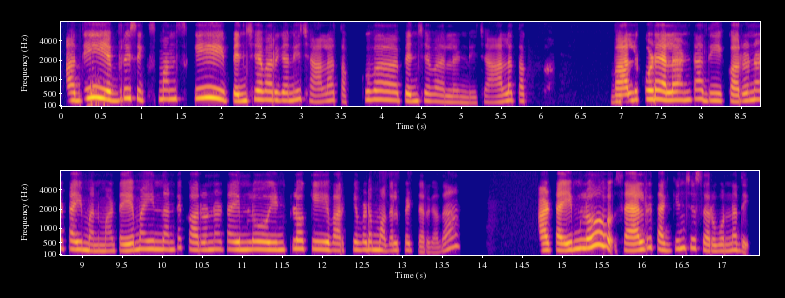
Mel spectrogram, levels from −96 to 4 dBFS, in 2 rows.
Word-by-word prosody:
అది 265 +7 +1 0.2
ఎవ్రీ 285 +5 0
6 285 -4 -8
మంత్స్‌కి 320 +2 -2 0.4
పెంచేవారు 275 +3 0
గానీ, 270 +2 -4
చాలా 230 +3 -10
తక్కువ 290 +6 -10 0.4
పెంచేవాళ్ళండి 225 -6 -7
చాలా 210 +6 -8
తక్కువ. 245 0 -14 1.0
వాళ్ళు 240 +5 +2
కూడా 310 0 +7
ఎలా 275 +1 +3
అంటే 290 +3 -6
అది 260 0 -6 0.2
కరోనా 255 +6 -3
టైమన్నమాట. 220 -5 -5 0.2
ఏమైందంటే 275 +2 -5
కరోనా 255 +2 -7
టైంలో 265 +1 -2 0.2
ఇంట్లోకి 280 +2 -5 0.2
వర్క్ 230 +1 -11
ఇవ్వడం 255 +1 -6
మొదలుపెట్టారు 230 -6 -13
కదా! 175 - -13 1.2
ఆ - - +6 0.2
టైంలో 290 +9 +4 0.4
సాలరీ 245 +7 +2
తగ్గించేశారు 275 -2 -7
ఉన్నది. 240 - -11
260 Hz, 105 wpm, -18 LUFS, 235-285 Hz, 1.2 s, కూడా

